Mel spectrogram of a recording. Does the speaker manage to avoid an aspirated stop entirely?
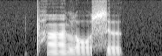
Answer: no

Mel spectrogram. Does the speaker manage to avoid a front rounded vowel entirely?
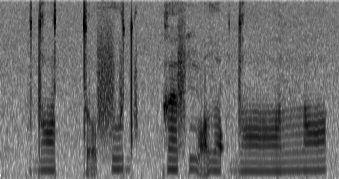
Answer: no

